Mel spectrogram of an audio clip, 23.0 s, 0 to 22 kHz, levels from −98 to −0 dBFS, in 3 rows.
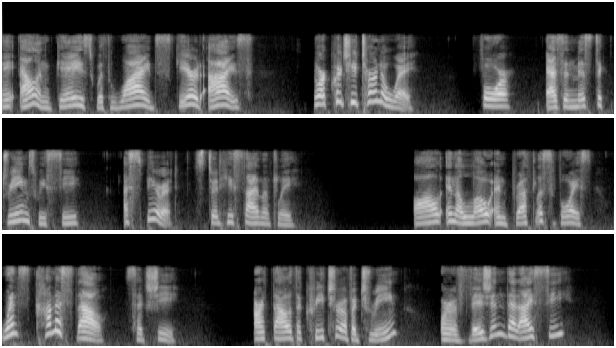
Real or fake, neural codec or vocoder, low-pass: real; none; 7.2 kHz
